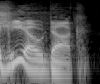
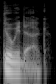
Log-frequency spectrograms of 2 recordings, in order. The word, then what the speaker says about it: geoduck: He's got his dukes up like Geoduck. – Well, that's how it's spelled, but it's pronounced gooey duck.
